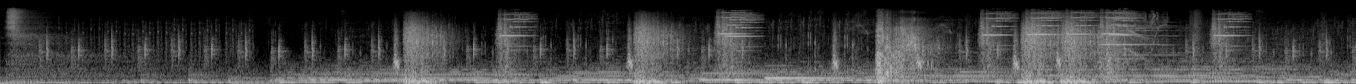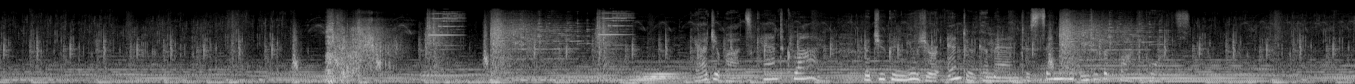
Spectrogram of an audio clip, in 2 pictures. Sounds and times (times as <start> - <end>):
Music: 0.0 - 27.1
Speech: 20.5 - 25.5.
